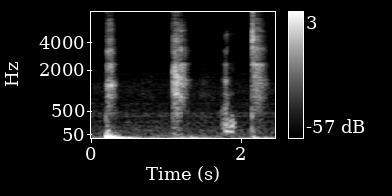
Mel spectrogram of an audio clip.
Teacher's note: In other words, we don't use our vocal cords at all when we pronounce them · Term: voiceless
